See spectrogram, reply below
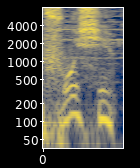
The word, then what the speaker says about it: Фосс: Боже мой, как хорошо, что наш этот поздний час в эфире так мало слушателей, еще меньше слушателей помнят сегодня гениальный фильм Боба Фосса, точнее, произнося Боба Фосси,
